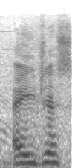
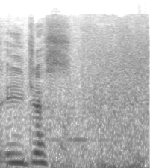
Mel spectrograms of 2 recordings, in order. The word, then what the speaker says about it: aegis: aegis of the immortal aegis aegis you don't really care we had a patch where it was said that it's pronounced ages that's true ice frog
